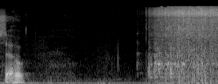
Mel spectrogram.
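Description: Chopped onion dropped into hot olive oil in a preheated stainless-steel soup pot. After a short quiet stretch a steady sizzle starts suddenly about one and a half seconds in, the sign that the pot is properly hot.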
